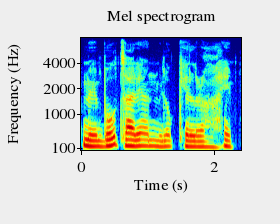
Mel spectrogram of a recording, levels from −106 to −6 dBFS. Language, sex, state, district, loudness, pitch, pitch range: Hindi, male, Arunachal Pradesh, Longding, -17 LUFS, 155 Hz, 145-165 Hz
